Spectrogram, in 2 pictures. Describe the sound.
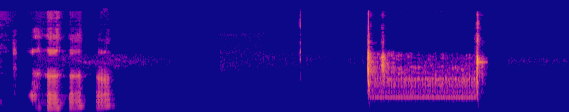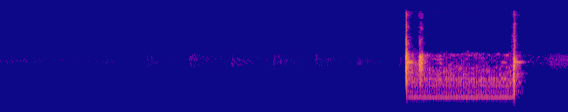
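Telephone keypad dialing tones sound as two steady electronic bursts, each about a second long, separated by a long silence, with a brief voice before the first burst.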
